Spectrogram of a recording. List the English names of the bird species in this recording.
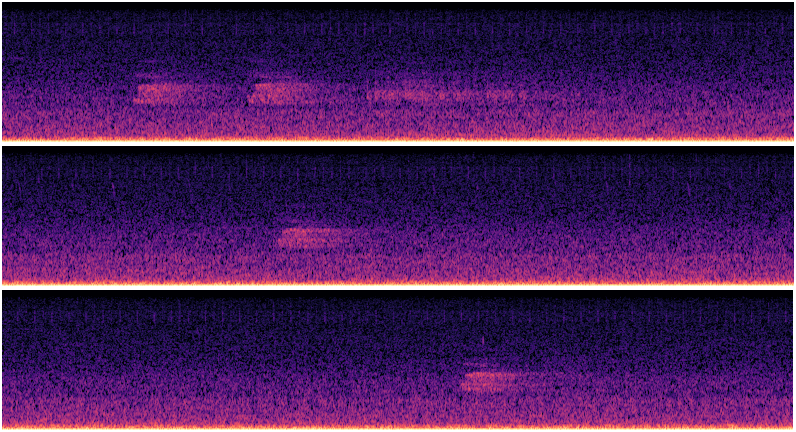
Red-bellied Woodpecker, Yellow-bellied Sapsucker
